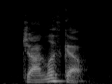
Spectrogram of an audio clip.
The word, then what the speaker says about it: John Lithgow: John Lithgow.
